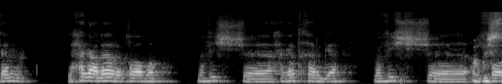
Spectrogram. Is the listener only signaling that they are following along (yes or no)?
yes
